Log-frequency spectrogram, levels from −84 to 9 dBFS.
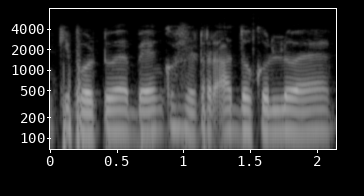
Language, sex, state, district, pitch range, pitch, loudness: Marwari, male, Rajasthan, Nagaur, 125-130 Hz, 130 Hz, -30 LUFS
